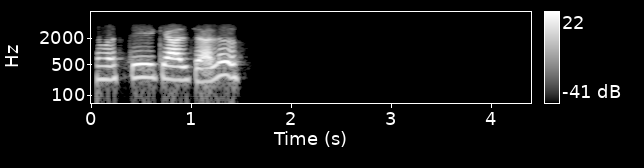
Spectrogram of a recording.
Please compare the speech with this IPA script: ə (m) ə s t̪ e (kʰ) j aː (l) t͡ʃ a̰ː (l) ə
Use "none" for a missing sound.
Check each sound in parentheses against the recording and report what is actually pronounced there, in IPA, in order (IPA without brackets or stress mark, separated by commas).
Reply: m, k, l, l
